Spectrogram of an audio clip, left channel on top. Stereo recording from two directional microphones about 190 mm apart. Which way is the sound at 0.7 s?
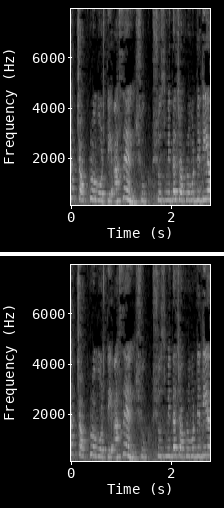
15° left (ahead or behind).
